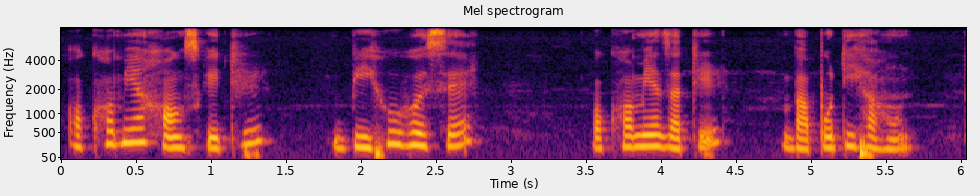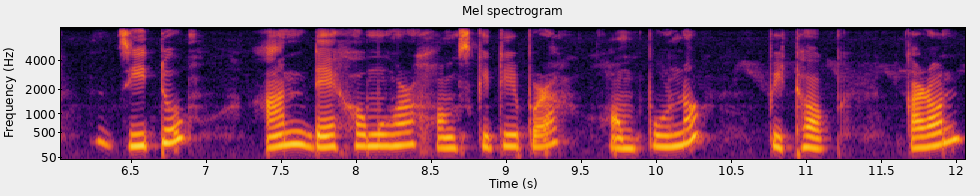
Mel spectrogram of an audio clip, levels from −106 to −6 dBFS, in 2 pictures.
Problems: background sounds at intervals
